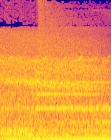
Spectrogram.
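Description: A steady, low sustained drone with a few faint high held tones over it: the dark ambient sound bed that closes a radio promo for a mystery show.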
